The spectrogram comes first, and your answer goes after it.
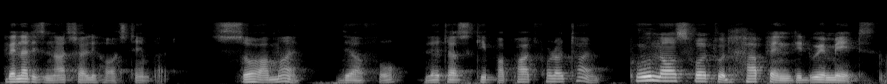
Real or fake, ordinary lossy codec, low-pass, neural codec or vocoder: fake; AAC, 32 kbps; 7.2 kHz; codec, 24 kHz, 1.2 kbps, DualCodec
